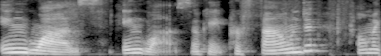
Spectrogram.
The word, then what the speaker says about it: Ingwaz: Ingoose, pronounced ingwaz.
